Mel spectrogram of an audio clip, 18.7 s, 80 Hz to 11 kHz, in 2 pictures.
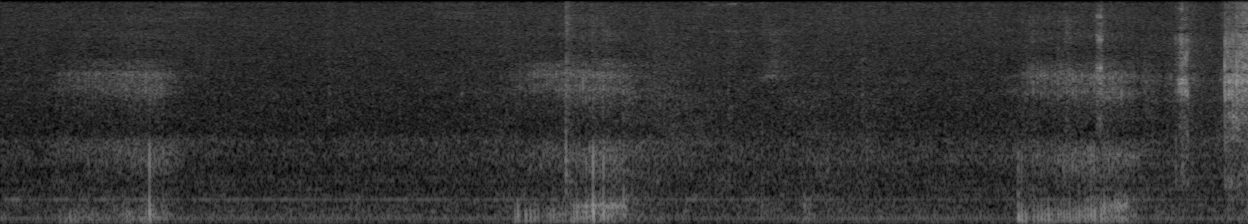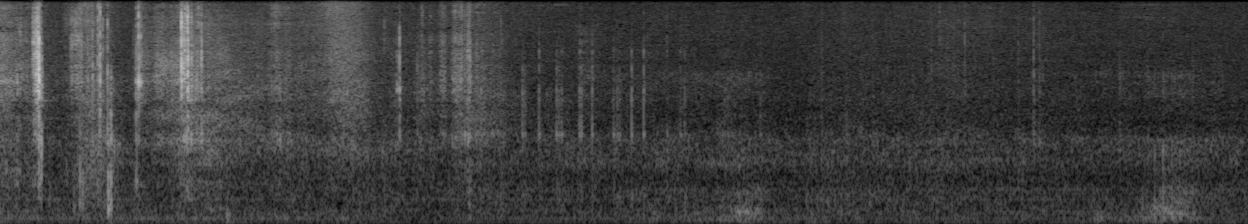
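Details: Koume, a Shiba Inu, snores while asleep indoors, a sound likened to a middle-aged man's snoring. Raspy, breathy snores come about every 3.5 seconds, with rustling and crackling in the middle.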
